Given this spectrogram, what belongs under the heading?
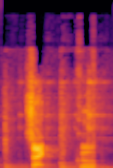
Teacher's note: it was accented on the che as expected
